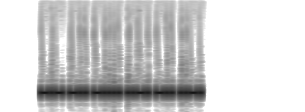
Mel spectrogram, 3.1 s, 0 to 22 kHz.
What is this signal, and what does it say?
Morse code, heard as a keyed tone, about 53 wpm, 700 Hz. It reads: KD6FDF
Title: USA Call Signs - 6 Characters - 3x Character Spacing - 50wpm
